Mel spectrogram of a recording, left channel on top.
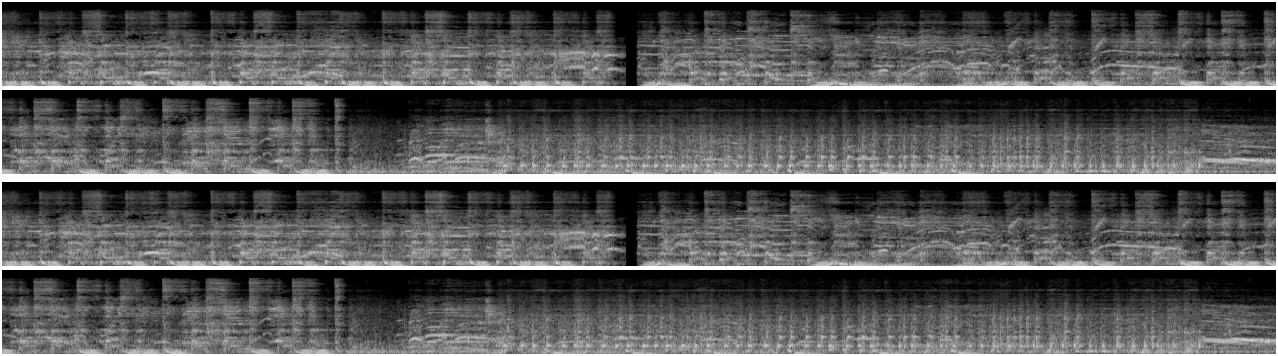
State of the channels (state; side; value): identical; both; correlation 1.00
